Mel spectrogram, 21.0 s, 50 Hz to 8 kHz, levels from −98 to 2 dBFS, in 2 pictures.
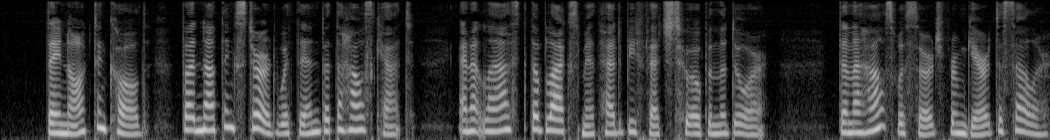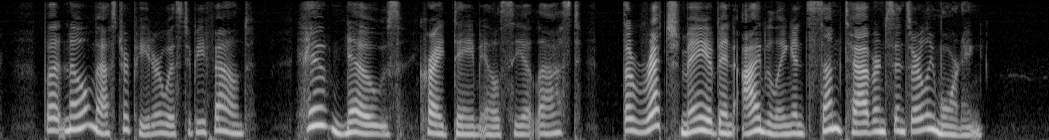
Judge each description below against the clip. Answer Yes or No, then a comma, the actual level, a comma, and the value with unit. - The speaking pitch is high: Yes, high, 210 Hz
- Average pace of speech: Yes, average, 175 wpm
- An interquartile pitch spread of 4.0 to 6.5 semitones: Yes, average, 5.1 semitones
